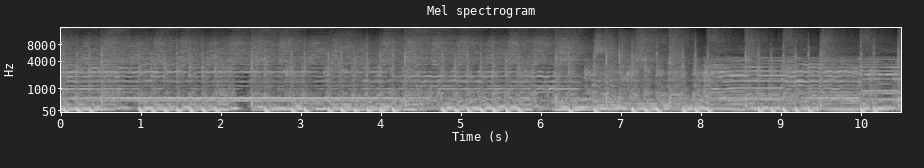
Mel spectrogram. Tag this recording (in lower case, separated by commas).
progressive rock, music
